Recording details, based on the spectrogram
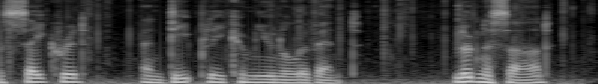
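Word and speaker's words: Lughnasadh: Lugnasad, pronounced Lunasar, the Celtic festival honouring Lugh, the god of light, craftsmanship, and war.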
